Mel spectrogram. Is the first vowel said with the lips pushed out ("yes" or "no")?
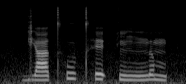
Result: no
